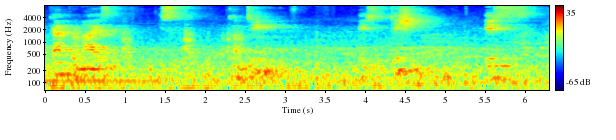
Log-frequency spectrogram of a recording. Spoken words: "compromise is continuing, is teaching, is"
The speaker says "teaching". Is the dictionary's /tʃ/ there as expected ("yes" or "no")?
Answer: no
